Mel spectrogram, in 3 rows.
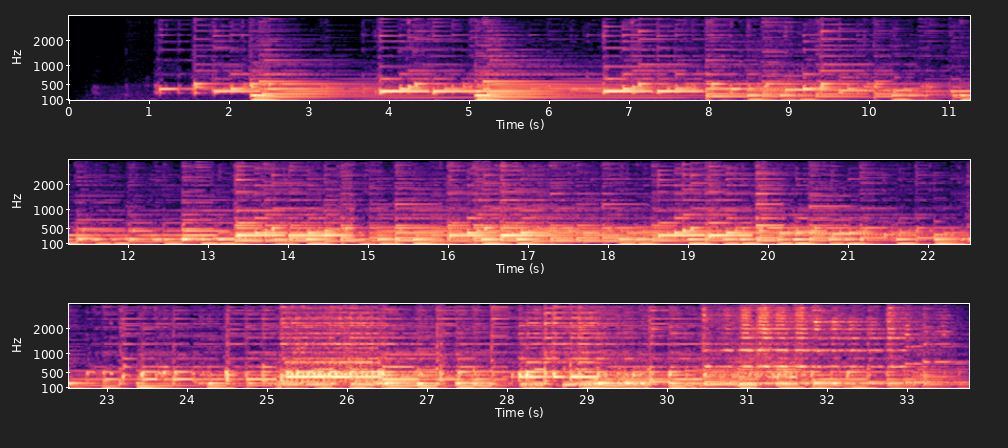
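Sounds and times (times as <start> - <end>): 
charango playing with other instruments: 0.5 - 33.7.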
